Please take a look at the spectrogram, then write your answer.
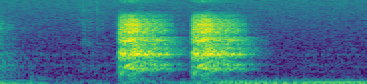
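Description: A dog in the video game Unepic barks twice in quick succession, loud and close, with short sharp yaps over a low background hum.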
